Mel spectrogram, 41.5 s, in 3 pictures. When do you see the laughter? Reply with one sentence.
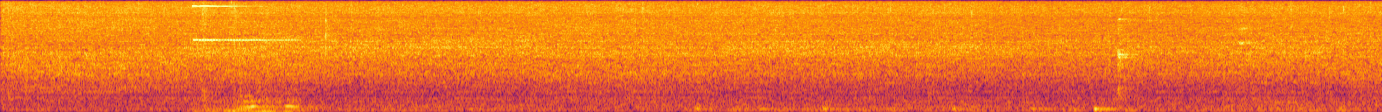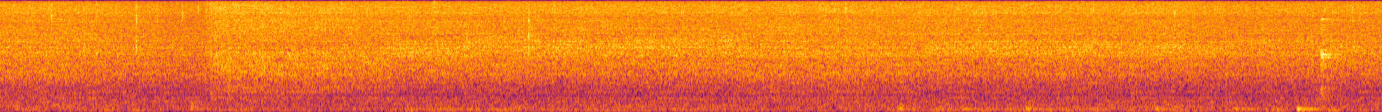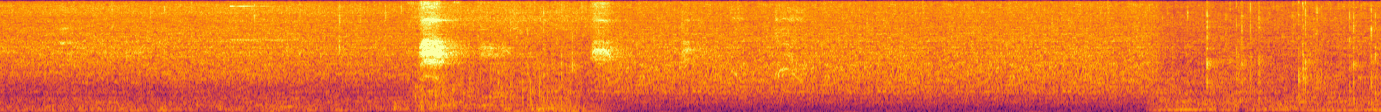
You can't hear the laughter here.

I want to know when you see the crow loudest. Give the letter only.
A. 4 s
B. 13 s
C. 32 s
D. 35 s
C.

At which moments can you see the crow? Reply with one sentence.
You can hear the crow from 31.7 to 35.8 s.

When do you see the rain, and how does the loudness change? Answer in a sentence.
The rain can be heard from 0.0 to 41.4 s, at a steady volume.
